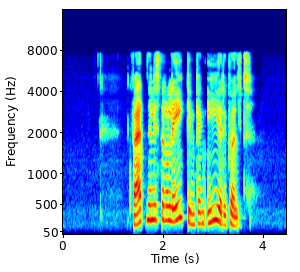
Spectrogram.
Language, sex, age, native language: Icelandic, female, 20-29, Icelandic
